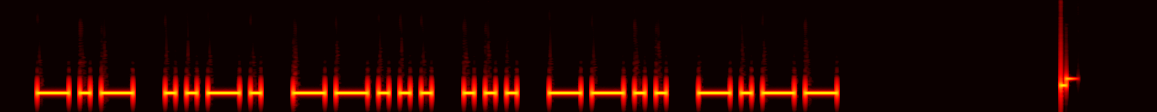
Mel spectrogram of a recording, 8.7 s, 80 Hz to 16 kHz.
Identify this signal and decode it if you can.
Morse code, heard as a keyed tone, about 15 wpm, 700 Hz. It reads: KF7SZY
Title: USA Callsign DE Callsign - 6 Characters - 15wpm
